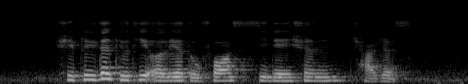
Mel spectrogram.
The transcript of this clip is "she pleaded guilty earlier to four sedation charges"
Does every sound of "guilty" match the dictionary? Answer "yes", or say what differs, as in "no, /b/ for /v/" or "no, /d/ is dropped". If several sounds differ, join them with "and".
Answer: no, /l/ is dropped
